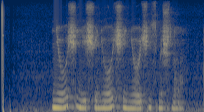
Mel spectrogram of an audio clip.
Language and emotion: Russian, sad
